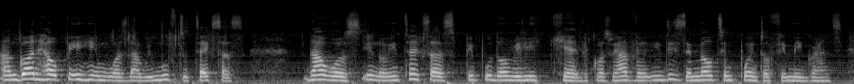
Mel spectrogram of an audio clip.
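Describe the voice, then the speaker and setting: Over music in the background, a woman with a Nigerian accent talks at a fairly quick pace, her medium-pitched voice keeping a fairly even intonation. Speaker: vlogger. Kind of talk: casual storytelling monologue.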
